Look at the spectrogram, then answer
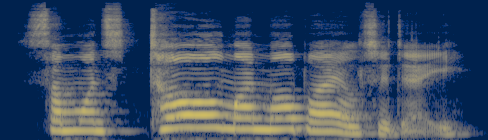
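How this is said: The word stole carries the main stress. The phone was really stolen, not misplaced. "by stressing this word, I mean stole"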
